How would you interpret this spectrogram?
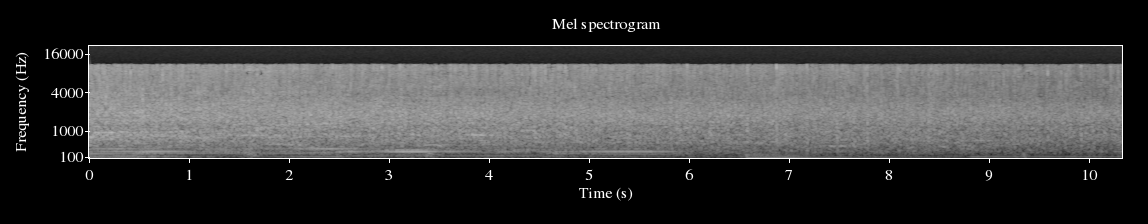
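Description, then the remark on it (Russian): An audience claps hands to give glory to God, in sustained, dense applause for about ten seconds, steady and fairly loud, with a low droning musical tone held underneath and no speech. “Кто-то хлопай в ладоши и воздай Богу славу.”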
